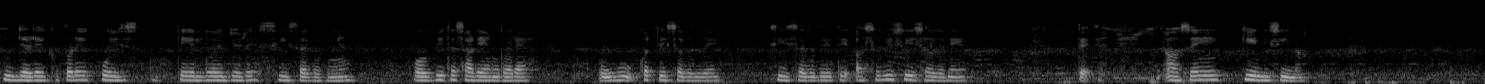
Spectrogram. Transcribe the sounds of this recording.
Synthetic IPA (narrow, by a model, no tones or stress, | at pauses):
d͡ʒeːɽeːkəpɽeːkoːiːt̪eːld͡ʒeːɽeːsiːsəkd̪ɪjãː | oːʋiːt̪ãːsaːɽeːəŋɡəɾɛː | oːkəʈiːsəkeː | siːsəkd̪eːt̪eːʔəsʋiːsiːsəkneː | t̪eː | əsẽːkiːniːsiːnaː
